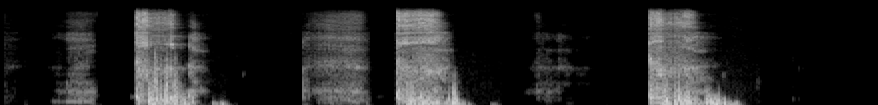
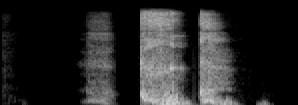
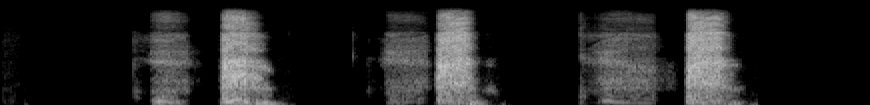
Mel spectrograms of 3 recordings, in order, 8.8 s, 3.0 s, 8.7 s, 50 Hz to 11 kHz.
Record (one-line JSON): {"three_cough_length": "8.8 s", "three_cough_amplitude": 32495, "three_cough_signal_mean_std_ratio": 0.4, "cough_length": "3.0 s", "cough_amplitude": 30148, "cough_signal_mean_std_ratio": 0.42, "exhalation_length": "8.7 s", "exhalation_amplitude": 32188, "exhalation_signal_mean_std_ratio": 0.33, "survey_phase": "beta (2021-08-13 to 2022-03-07)", "age": "45-64", "gender": "Male", "wearing_mask": "No", "symptom_cough_any": true, "symptom_sore_throat": true, "smoker_status": "Ex-smoker", "respiratory_condition_asthma": false, "respiratory_condition_other": false, "recruitment_source": "Test and Trace", "submission_delay": "2 days", "covid_test_result": "Positive", "covid_test_method": "RT-qPCR", "covid_ct_value": 15.0, "covid_ct_gene": "N gene", "covid_ct_mean": 15.2, "covid_viral_load": "10000000 copies/ml", "covid_viral_load_category": "High viral load (>1M copies/ml)"}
